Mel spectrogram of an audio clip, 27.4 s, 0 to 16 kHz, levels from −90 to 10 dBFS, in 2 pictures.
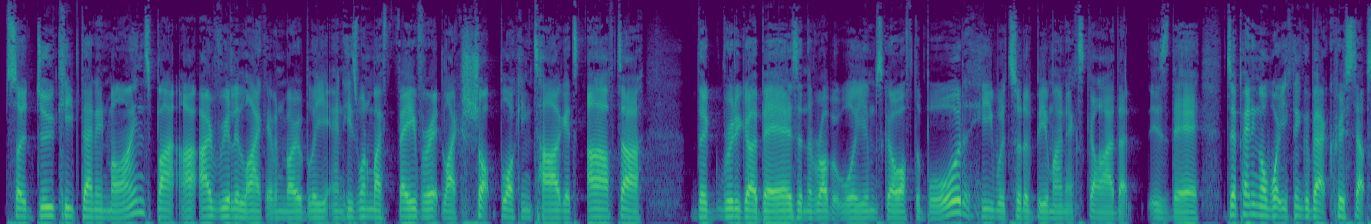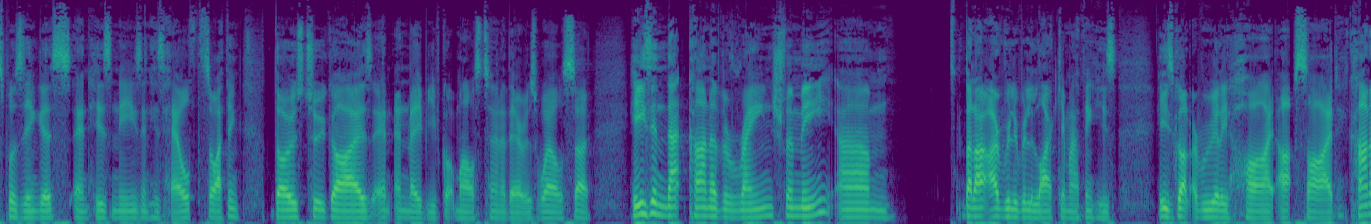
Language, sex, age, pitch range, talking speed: English, male, 20-39, 110-140 Hz, 225 wpm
